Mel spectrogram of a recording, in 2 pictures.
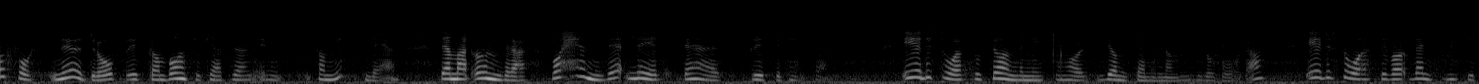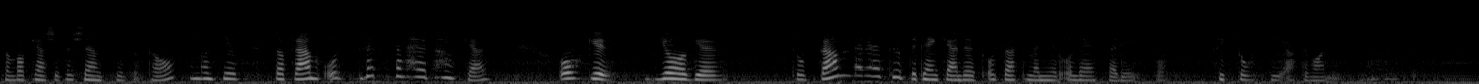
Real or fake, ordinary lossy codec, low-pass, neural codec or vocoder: fake; none; none; codec, 16 kHz, about 1 kbps, DyCAST, with the encoder's durations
